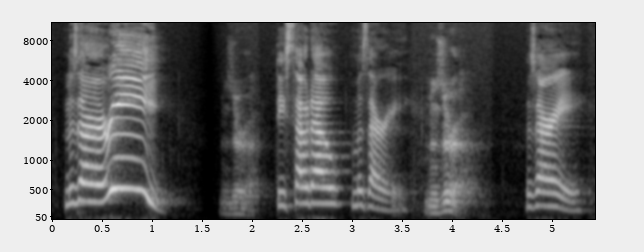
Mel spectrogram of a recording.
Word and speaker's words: Missouri: Missouri or Missouri? It ends in an I. It's Missouri. But if you're a politician, it's always been Missouri.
